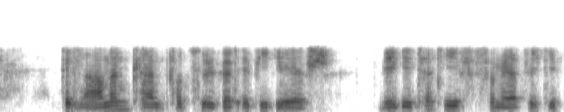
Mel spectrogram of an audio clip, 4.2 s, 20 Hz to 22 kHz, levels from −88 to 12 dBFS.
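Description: iLBC codec, throughout: the speech passes through a narrowband line of roughly 200 Hz to 3.6 kHz, with nothing higher surviving. Each 30 ms block is coded on its own, leaving a plainly audible rough, synthetic edge that fits iLBC's 13.33 kbps mode.

Lost iLBC frames, 1.97 to 2.02 s: a gap of about 30 ms, which points to a single dropped frame, is filled by the decoder repeating the last pitch cycle blended with noise. It is heard as a brief held, faintly buzzy vowel, and the speech recovers immediately afterward.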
